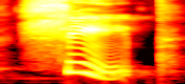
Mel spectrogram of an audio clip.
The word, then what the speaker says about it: sheep: So if I say sheep, my mouth really gets big.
